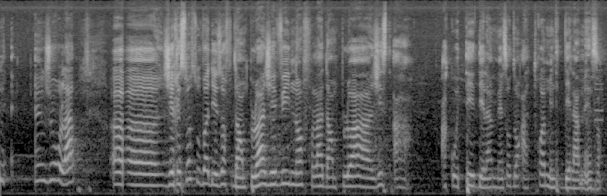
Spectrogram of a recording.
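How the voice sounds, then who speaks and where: A woman's voice: lowish voice, darkish tone. A woman, giving a spoken testimony with hesitant restarts and a raised voice when she acts out dialogue. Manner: hesitant, repeats words and restarts often. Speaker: church member giving a testimony.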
